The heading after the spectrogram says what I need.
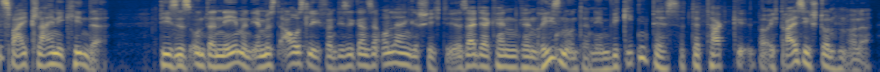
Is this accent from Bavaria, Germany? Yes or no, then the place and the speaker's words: yes; Weiden, Bavaria, Germany; Ich bin ja selber aus der Oberpfalz, aus Weiden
